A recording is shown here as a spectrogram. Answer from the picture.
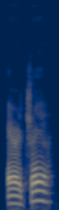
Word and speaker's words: Eritrea: Then there's 5% Cameroon, 3% Ethiopia, Eritrea, that's how you say it, 2% Somalia, and 1% Nilotic people.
